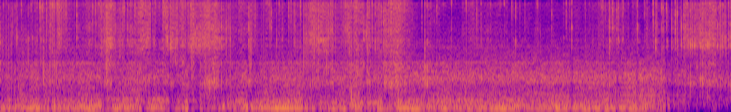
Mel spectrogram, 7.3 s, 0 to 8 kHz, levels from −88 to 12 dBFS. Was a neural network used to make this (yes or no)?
yes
